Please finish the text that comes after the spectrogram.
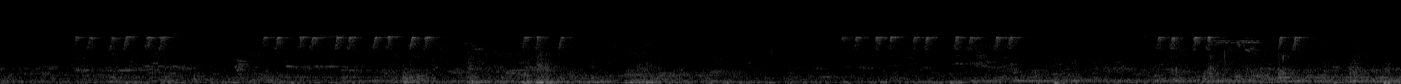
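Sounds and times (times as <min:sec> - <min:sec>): birds chirping: 0:02.6 - 0:04.5, 0:08.4 - 0:10.4, 0:11.4 - 0:13.4.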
